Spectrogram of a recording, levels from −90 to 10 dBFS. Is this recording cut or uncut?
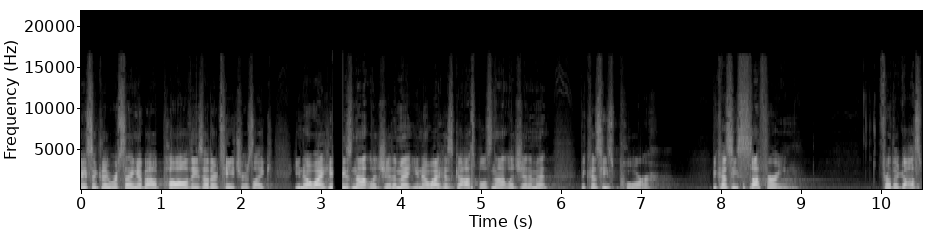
cut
